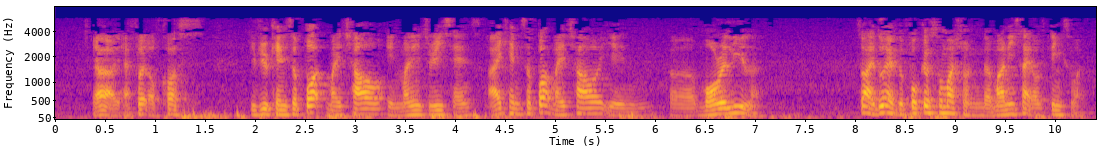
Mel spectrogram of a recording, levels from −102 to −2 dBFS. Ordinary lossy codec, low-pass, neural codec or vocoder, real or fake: MP3, 24 kbps; 7.2 kHz; none; real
